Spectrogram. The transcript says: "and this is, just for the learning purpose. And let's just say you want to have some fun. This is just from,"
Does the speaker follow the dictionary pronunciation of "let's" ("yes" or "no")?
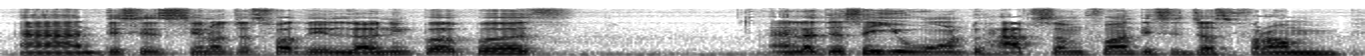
no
